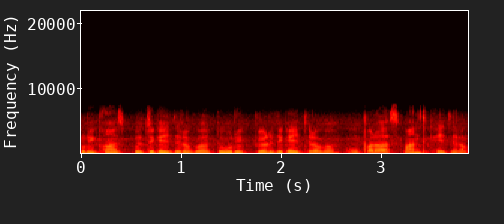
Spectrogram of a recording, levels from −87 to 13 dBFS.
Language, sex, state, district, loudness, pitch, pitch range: Hindi, male, Bihar, Darbhanga, -35 LUFS, 115 Hz, 110-120 Hz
